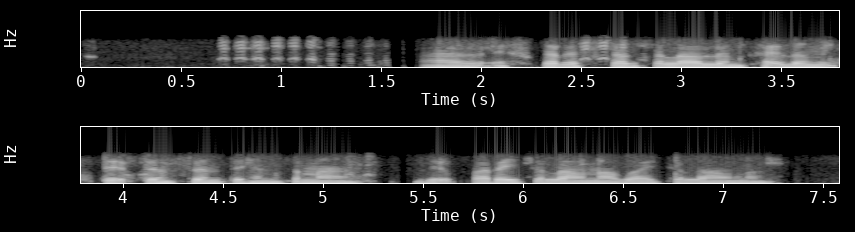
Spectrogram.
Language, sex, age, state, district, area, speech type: Santali, female, 18-30, West Bengal, Uttar Dinajpur, rural, conversation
